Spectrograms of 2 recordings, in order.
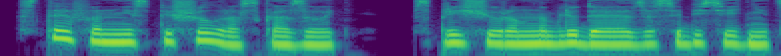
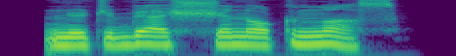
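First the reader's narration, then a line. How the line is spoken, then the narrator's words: Barked. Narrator (Russian): рявкнул Карлтон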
